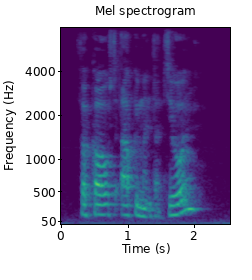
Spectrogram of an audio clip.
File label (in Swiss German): "verkaufsargumentation", alsace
